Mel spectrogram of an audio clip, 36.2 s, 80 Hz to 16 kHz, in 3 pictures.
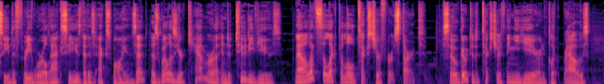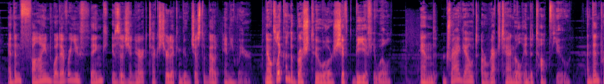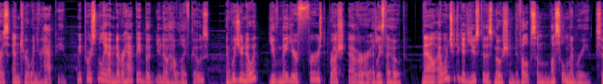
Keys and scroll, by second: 0.1 d, 1.1 z, 9.6-10.7 typing, 25.8 Return, 26.5 z, 26.9 a, 28.2 z, 29.1 shift+s, 32.8-33.6 typing, 35.0 shift+s.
